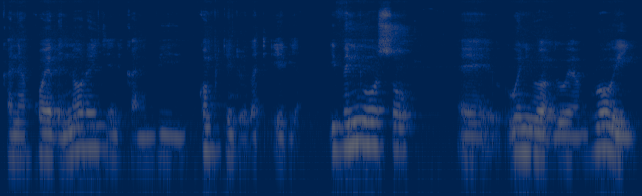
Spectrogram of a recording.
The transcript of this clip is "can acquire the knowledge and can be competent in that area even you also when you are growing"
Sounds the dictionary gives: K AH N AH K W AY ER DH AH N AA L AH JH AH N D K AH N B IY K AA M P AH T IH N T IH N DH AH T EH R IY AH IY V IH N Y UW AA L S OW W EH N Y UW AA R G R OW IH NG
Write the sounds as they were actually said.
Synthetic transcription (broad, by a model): K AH N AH K W AY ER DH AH N AA L AH JH AH N D K AH N B IY K AA M P AH T IH N T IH DH AH T EH R IY AH IY V IH N Y UW AA L S OW W EH N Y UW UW W G R OW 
